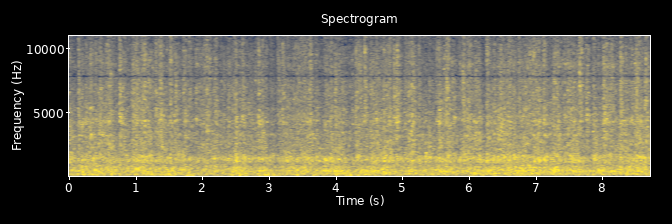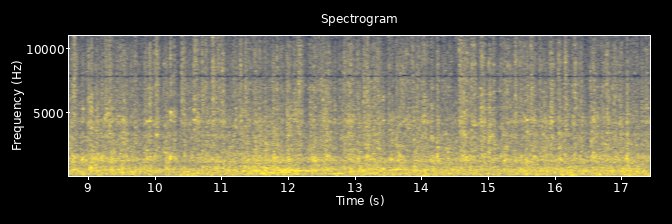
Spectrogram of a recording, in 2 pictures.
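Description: Heavy rain falling steadily on a lake and trees: an even, unbroken hiss.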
